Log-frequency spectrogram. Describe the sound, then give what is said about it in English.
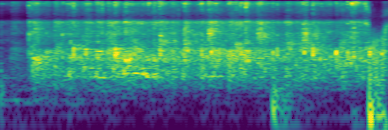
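A crowd applauds a speaker steadily, a dense wash of many hands clapping that starts abruptly and holds at an even, fairly loud level throughout. “Give Ray another round of applause, man.”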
